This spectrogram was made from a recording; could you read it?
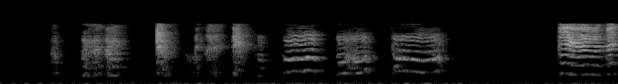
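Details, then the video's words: Pet monk parakeet, recorded October 2023, singing children's songs from memory, including Ppoppoppo and San Tokki: short tonal, slightly buzzy syllables delivered in phrased bursts, then a pause and a louder final note, indoors and quiet. "퀘이커앵무 꾸꾸 l 생각나는 대로 부르는 꾸꾸표 동요"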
